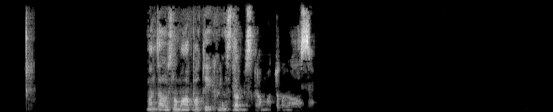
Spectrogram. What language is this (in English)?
Latvian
